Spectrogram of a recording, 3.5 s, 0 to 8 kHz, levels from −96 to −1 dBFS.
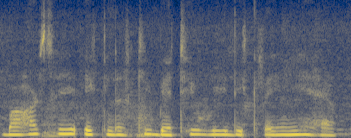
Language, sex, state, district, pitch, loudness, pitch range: Hindi, female, Assam, Kamrup Metropolitan, 220 Hz, -17 LUFS, 215-245 Hz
